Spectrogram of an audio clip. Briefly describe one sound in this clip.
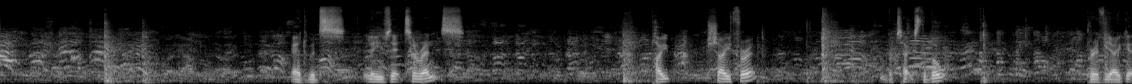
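Spectators murmur and chatter nearby outdoors.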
